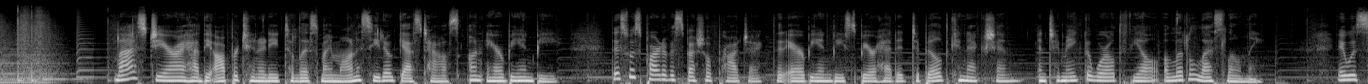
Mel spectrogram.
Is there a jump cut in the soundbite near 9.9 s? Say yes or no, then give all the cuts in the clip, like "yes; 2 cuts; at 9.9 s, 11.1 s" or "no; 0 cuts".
no; 1 cut; at 1.0 s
